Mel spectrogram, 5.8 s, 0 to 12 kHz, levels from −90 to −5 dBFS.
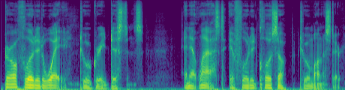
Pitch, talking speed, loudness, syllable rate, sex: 85 Hz, 190 wpm, -20 LUFS, 6.0 syllables/s, male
